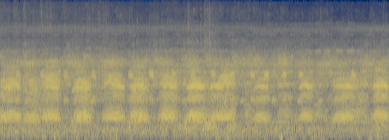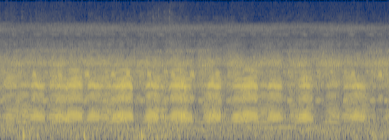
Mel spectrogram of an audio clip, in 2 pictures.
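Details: A dense frog chorus of overlapping pulsed, rattling croaks repeated roughly twice per second, swelling and fading in waves over a steady high hum, with no other clear sounds.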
